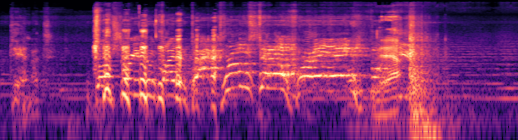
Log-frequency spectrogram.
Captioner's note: laughing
